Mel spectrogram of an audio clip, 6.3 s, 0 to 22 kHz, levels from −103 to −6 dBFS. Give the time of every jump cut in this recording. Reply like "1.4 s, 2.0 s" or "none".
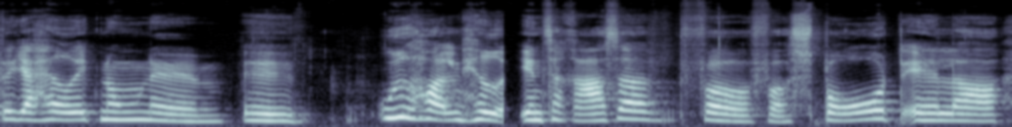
1.5 s, 3.1 s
